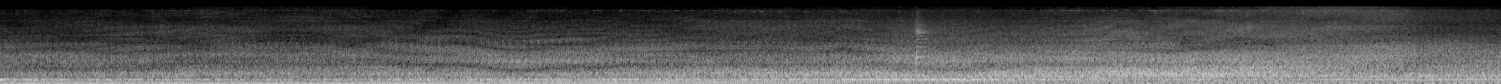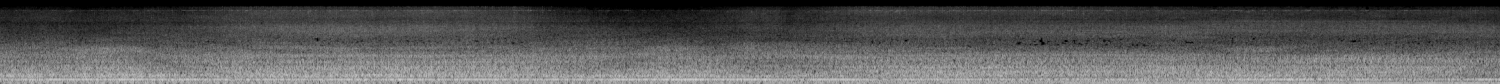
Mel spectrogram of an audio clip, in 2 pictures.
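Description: Road traffic with a steady engine hum underneath, an unbroken low drone with the wash of passing vehicles swelling and fading over it.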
